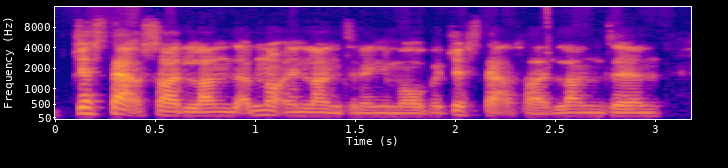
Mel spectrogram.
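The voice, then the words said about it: British accent. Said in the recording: “I'm based in the UK, as you can probably tell by my accent.”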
